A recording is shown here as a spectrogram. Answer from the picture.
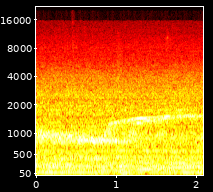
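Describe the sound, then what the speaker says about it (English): A wailing ambulance siren passes at a distance, faint and steady beneath a constant background rumble, with no talking. "Uh-oh. The ambulance is coming. I assume you can hear that."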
